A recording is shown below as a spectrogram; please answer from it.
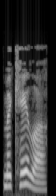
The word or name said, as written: mikaela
